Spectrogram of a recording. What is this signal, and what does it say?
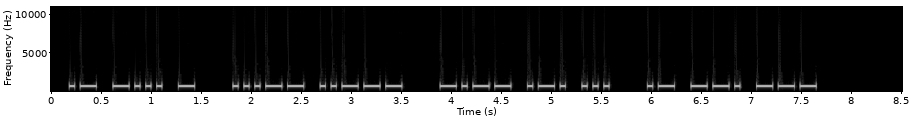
Morse code, heard as a keyed tone, about 21 wpm, 700 Hz. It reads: ABT 32 YRS AGO
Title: Practice QSO - Exchange 3 - More Info - 22wpm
